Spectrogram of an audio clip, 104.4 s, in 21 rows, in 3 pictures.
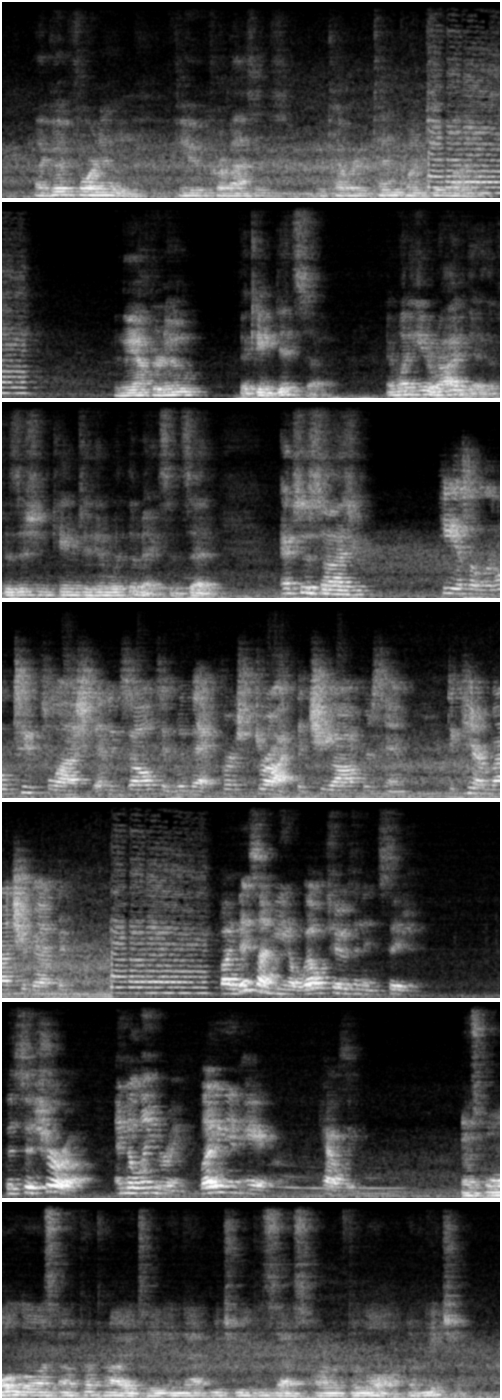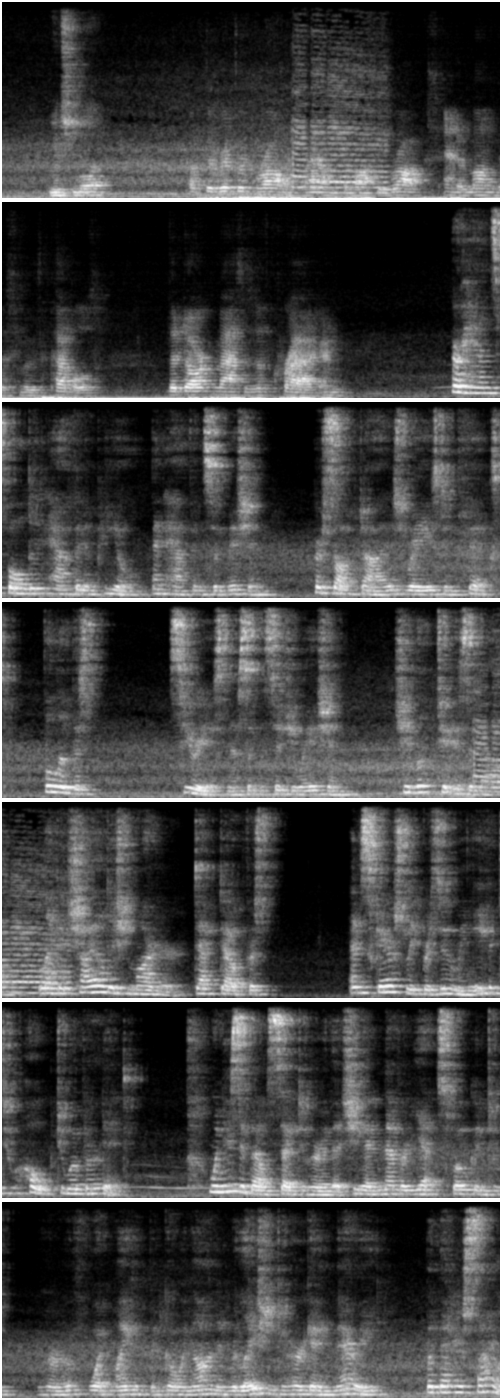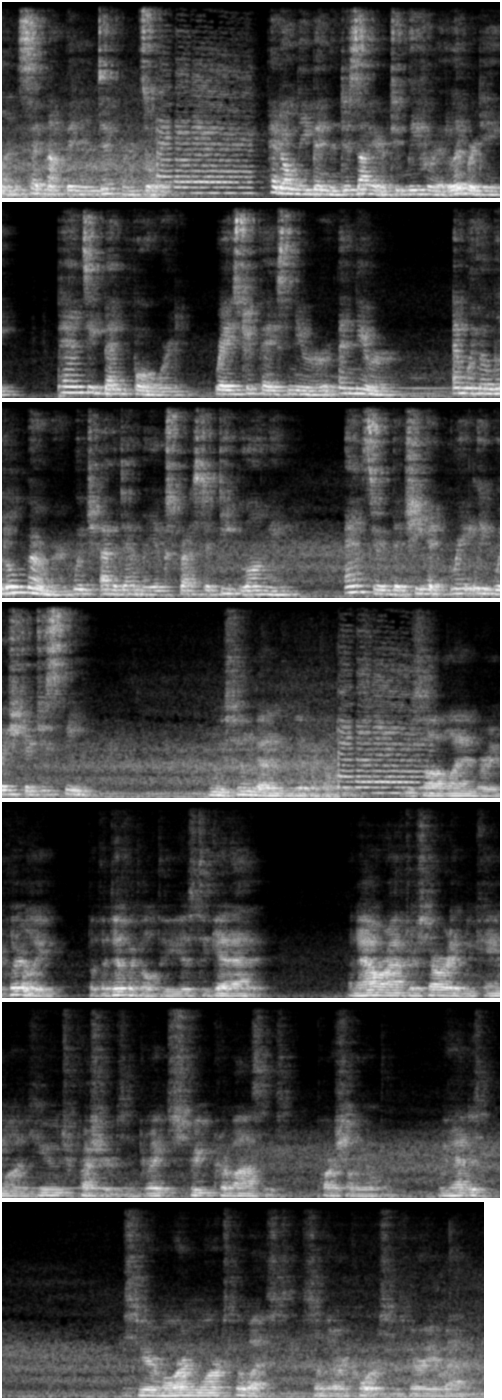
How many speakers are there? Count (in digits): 7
